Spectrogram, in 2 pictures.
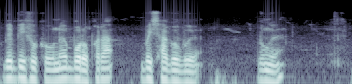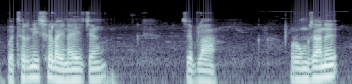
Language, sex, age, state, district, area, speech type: Bodo, male, 30-45, Assam, Kokrajhar, urban, spontaneous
